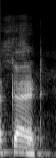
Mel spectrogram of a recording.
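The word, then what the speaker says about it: cat: तो यहां पर चैट नहीं होगा। यहां पर कैट होगा। यहां सी का उच्चारण क होगा।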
